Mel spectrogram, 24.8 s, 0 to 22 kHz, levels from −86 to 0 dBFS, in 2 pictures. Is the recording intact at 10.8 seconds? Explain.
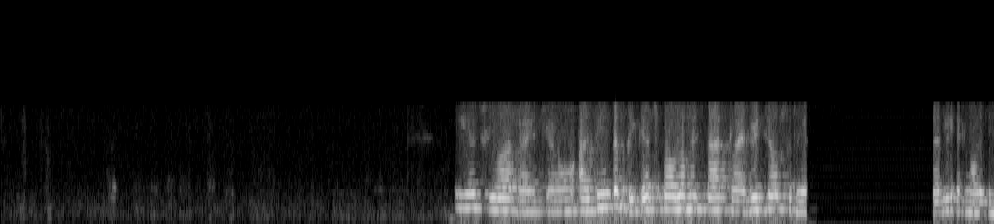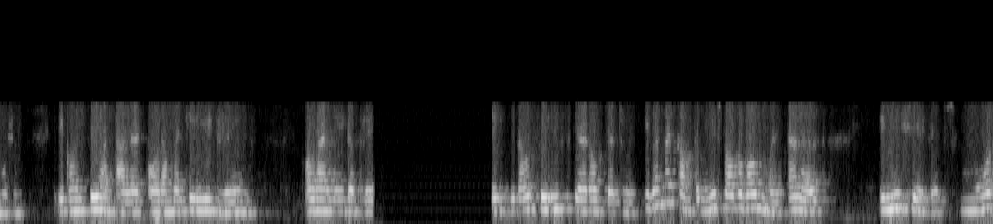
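No. At 10.8 seconds the audio sits inside a playback stall running from 10.06 to 11.67 s, roughly 1.6 s of silence that starts right after "is that private jobs". The sound cuts off mid-flow and resumes only once output recovers. The likely cause is the player running out of buffered data or its output thread being blocked, so nothing reaches the output until the buffer refills.

The moment is also affected by tandem speech coding, present throughout the clip. The speech sounds rough, muffled and warbly, with nothing above 3.8 kHz. The degradation fits three successive speech codecs with decode and re-encode steps between them, consistent with a chain such as G.729A, GSM full rate and G.726 linked through G.711. Each coder's errors stack onto the previous one's already degraded output.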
